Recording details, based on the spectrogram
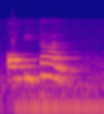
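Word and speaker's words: hôpital: ठीक है, पे, ई, ते, आ, एल, ऑपिताल. और ऑपिताल इसको क्यों बोलेंगे, because H is silent in French.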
